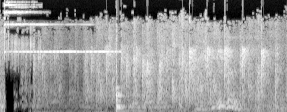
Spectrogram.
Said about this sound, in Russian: Аплодисменты, переходящие в овацию.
